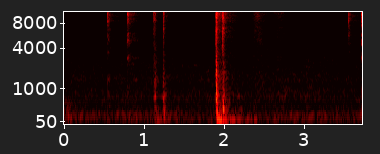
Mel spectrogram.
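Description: Scattered keystrokes on a computer keyboard, a few isolated clicks and a short cluster of louder taps, close and quiet with silence between, no one speaking.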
